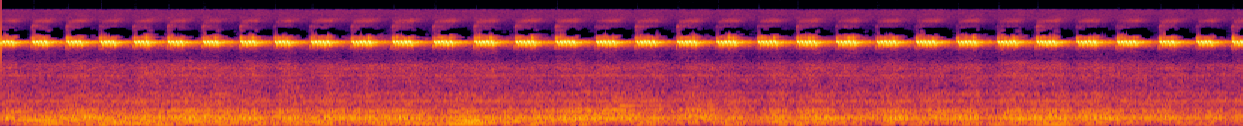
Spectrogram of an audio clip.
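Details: Rapid, regular cricket chirps in a high ringing tone, roughly four pulses each second, continuing without pause above a soft, low rumble.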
